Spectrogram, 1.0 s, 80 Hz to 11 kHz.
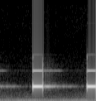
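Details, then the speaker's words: Steady high-pitched beeps about every half second, roughly 110 a minute, over a low hum from a HeartSine Samaritan PAD 500P AED with CPR advisor, adult patient, instructional demonstration; metronome pacing chest compressions. "Place overlapping hands in middle of chest press directly down on the chest in time with metronome remain calm when performing CPR"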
